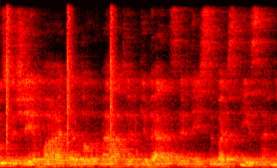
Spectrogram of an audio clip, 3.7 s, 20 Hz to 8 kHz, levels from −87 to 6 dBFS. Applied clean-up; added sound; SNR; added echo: none; Snare drum; 10 dB; reverberation time 1.0 s.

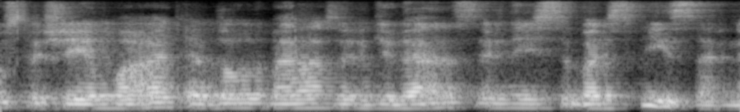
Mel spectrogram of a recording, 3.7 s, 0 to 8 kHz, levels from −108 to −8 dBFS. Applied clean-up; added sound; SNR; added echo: neural mask model DeepFilterNet 3.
